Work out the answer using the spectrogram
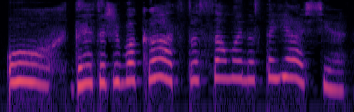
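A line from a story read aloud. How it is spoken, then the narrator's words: Breathless exhale. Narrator (Russian): опять выдохнула Марта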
